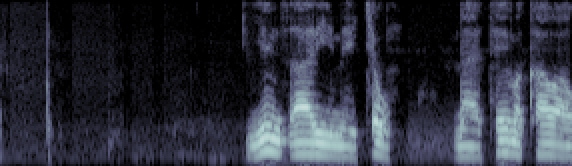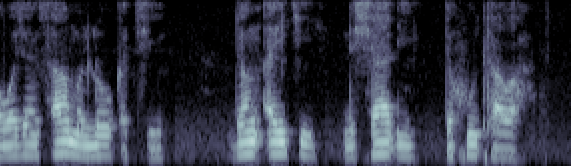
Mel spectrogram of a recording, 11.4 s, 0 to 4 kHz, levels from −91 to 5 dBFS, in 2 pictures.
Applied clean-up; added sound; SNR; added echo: none; none; none; none.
